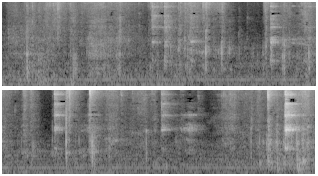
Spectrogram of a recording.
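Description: Handling of a round handbag: light rustling with many small clicks and clinks, like its metal strap clip and hardware knocking, and a louder knock near the end. A faint steady hum sits underneath.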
